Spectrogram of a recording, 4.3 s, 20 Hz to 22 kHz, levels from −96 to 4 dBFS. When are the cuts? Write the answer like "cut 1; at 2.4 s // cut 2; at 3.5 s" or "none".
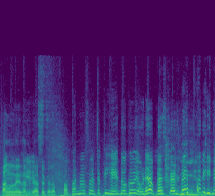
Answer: cut 1; at 1.1 s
